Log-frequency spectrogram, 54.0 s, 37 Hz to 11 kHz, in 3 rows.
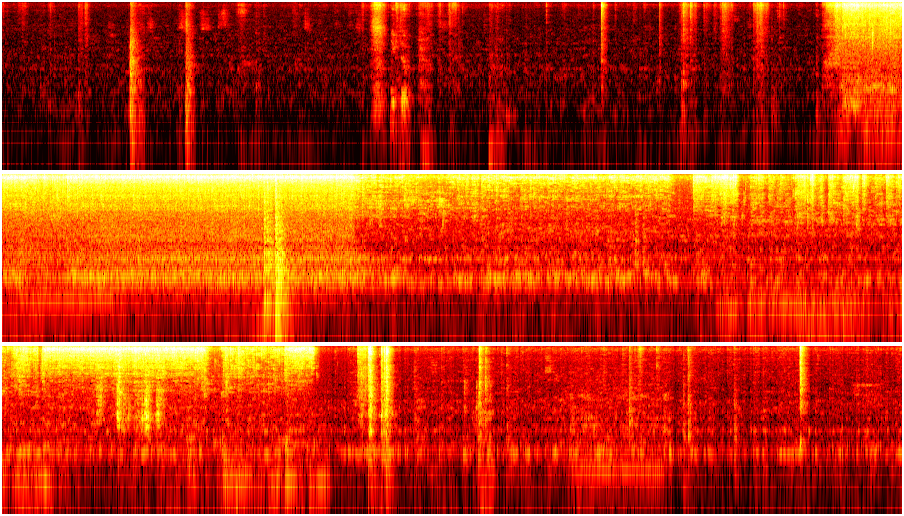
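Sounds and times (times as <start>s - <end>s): utensils being washed: 16.5s - 42.4s.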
